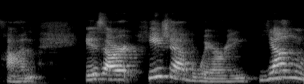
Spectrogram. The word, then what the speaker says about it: Khan: is pronounce it properly that's how the author pronounced it i call it i used to say i said can but it's khan is our hijab wearing young muslim woman 24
